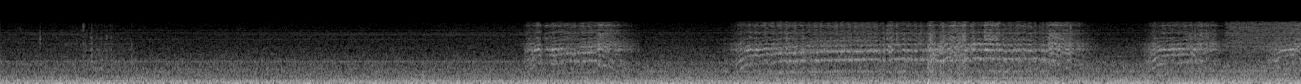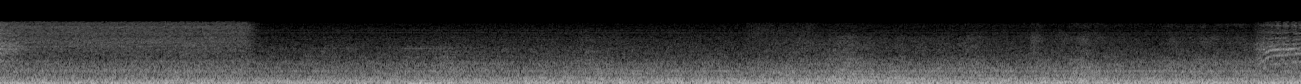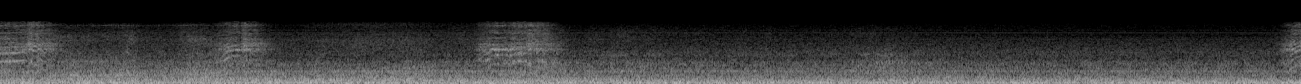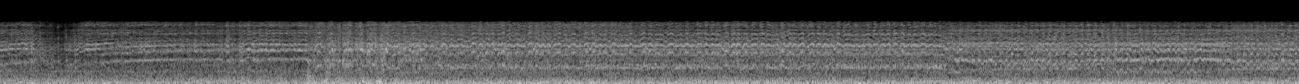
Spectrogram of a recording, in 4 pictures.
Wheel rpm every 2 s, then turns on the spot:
10, 0, 30, 40, 150, 80, 30, 0, 0, 0, 10, 0, 10, 30, 10, 30, 0, 0, 0, 50, 150, 160, 160, 160, 160, 160.
0-2 20-22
